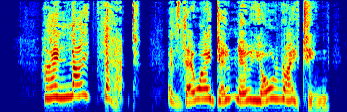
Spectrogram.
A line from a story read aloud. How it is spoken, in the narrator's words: giggled the girl with an affected shriek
